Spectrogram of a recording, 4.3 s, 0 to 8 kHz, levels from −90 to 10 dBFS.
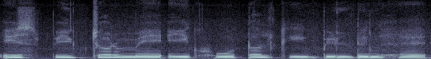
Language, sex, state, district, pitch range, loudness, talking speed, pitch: Hindi, female, Bihar, Patna, 180-200 Hz, -14 LUFS, 110 wpm, 190 Hz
